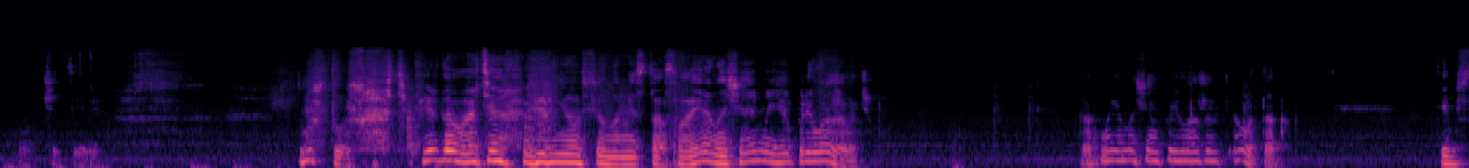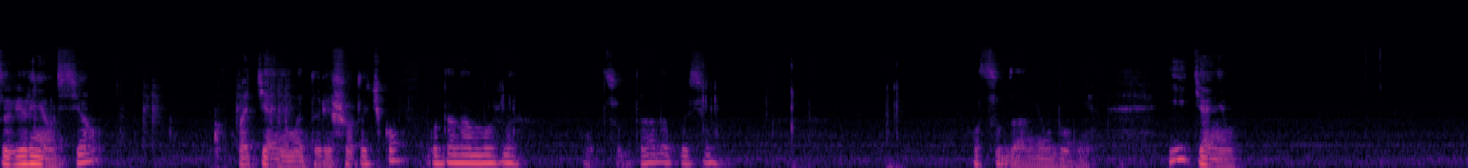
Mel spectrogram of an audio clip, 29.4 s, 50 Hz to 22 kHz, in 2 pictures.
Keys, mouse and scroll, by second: 0.8 click, 1.4-4.4 middle drag, 15.0 KP_Divide, 15.8-18.8 middle drag, 19.6 KP_1, 24.6-25.0 scroll up 2, 28.3 click.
